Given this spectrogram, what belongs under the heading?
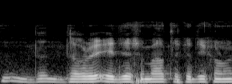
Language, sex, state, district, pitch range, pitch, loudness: Garhwali, male, Uttarakhand, Tehri Garhwal, 125-130 Hz, 125 Hz, -18 LUFS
